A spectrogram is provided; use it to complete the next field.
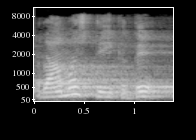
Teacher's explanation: रामस का जो दंत सकार है वह मूर्धन्य शकार में बदल जाएगा और इसका नाम हो जाएगा ष्टुत्व संधि।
